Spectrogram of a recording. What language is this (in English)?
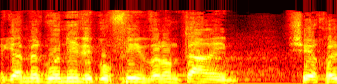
Hebrew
